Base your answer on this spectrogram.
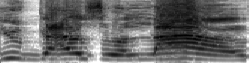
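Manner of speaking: piercing, very high, very loud scream, "alive" drawn out. The narrator voices Ophelia screaming as she pulls two others into a hug. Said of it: "just screaming".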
